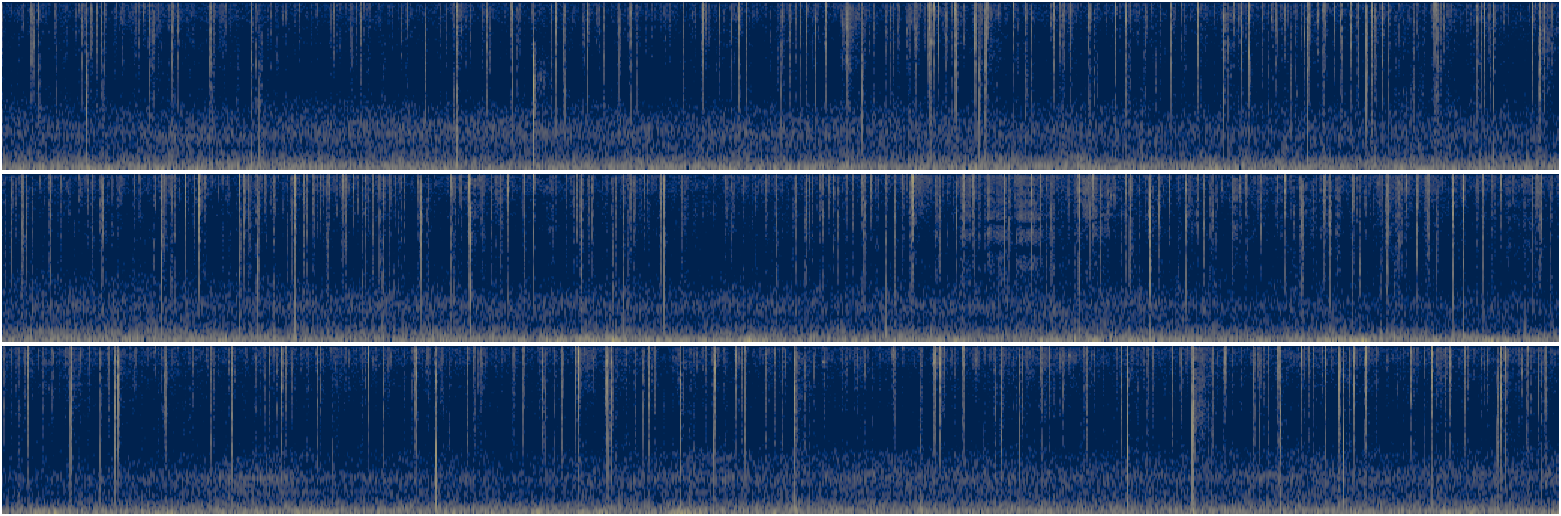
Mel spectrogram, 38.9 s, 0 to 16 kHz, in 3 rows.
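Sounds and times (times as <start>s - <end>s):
bonfire crackling and popping: 0.0s - 38.9s.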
